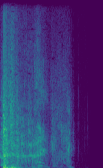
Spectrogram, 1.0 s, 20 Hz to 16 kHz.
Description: PixelPerfectionCE/assets/minecraft/sounds/mob/stray/hurt1.ogg at mc116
